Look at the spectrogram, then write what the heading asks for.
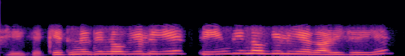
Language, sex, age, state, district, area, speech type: Hindi, female, 18-30, Madhya Pradesh, Gwalior, rural, conversation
